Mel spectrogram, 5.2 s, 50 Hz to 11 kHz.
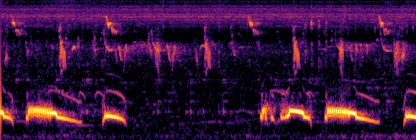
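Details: Spotted dove lure recording, 'kuk 1 mersik' style, for drawing in wild birds in forest: phrases of a steady coo, a long sliding coo and a brief final coo, repeated after a pause, over light distant chirping.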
